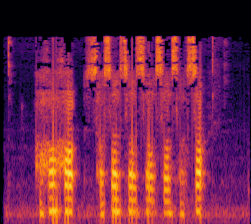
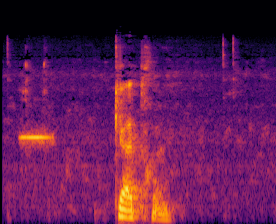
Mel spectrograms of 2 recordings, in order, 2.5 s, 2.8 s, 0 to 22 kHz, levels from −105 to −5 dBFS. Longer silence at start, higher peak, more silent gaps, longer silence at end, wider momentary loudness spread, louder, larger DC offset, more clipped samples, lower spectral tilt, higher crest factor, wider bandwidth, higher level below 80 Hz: about the same, 0.1 s vs 0.2 s; about the same, -2 dBFS vs 0 dBFS; neither; second, 0.45 s vs 1.05 s; about the same, 11 LU vs 12 LU; about the same, -21 LUFS vs -21 LUFS; neither; neither; second, -3 dB/octave vs -5 dB/octave; about the same, 20 dB vs 24 dB; about the same, 12 kHz vs 11.5 kHz; first, -52 dBFS vs -62 dBFS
